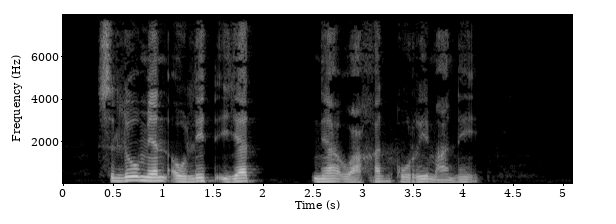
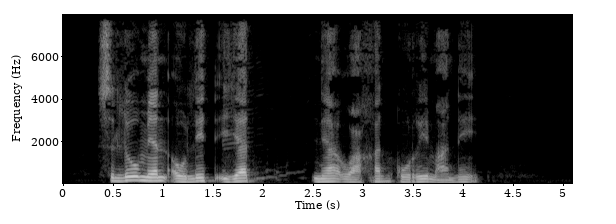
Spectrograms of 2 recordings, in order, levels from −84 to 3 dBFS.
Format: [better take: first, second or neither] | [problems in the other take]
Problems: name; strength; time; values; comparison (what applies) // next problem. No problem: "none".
first | noise reduction (neural separator model SepFormer DNS4)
